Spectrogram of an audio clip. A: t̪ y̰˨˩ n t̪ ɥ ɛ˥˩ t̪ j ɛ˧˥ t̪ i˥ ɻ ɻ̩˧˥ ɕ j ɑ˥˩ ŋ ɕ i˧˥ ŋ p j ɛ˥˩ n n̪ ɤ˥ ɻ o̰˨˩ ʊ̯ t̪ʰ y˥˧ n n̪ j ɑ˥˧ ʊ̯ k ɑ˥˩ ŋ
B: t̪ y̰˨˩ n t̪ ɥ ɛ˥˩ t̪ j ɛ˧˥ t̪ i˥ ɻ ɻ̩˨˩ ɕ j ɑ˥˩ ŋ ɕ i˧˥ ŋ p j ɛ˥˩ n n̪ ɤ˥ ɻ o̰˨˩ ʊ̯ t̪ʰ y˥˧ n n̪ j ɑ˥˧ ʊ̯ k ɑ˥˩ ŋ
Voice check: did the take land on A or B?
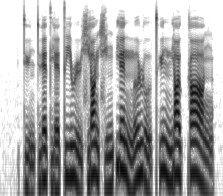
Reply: B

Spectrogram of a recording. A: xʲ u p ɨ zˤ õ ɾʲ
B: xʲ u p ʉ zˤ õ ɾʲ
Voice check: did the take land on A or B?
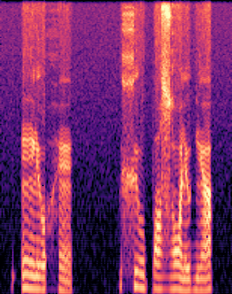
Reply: A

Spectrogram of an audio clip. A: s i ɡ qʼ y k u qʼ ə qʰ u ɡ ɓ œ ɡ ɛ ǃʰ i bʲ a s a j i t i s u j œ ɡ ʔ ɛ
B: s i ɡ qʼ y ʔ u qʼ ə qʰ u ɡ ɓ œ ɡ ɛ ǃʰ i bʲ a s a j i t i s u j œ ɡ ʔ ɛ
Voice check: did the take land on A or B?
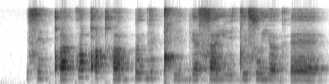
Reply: A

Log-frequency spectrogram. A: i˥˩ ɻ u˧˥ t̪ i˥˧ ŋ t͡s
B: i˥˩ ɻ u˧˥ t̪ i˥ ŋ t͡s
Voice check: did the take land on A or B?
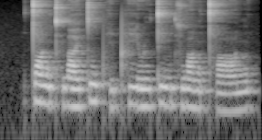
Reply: A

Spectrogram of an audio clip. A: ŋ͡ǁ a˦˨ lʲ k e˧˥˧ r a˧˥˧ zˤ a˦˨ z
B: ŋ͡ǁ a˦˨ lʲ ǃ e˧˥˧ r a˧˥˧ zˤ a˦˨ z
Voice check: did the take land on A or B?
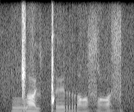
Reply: B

